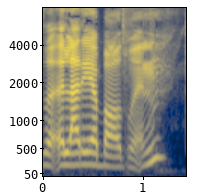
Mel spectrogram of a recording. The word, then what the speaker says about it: Hilaria Baldwin: So, Oscar, the last time you were here, it was Hilaria Baldwin.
